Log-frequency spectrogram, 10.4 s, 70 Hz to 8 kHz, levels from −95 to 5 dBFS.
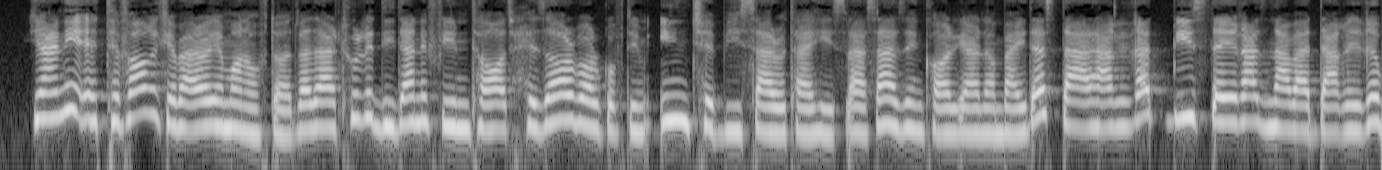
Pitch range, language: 190-255 Hz, Persian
